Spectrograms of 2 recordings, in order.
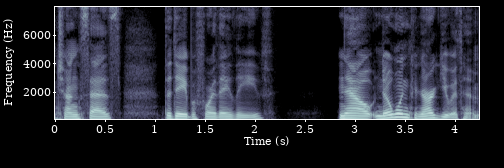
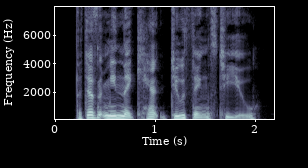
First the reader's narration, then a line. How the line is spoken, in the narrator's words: Zheng Cheng snaps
